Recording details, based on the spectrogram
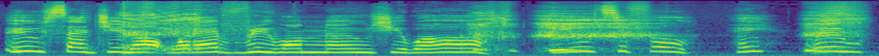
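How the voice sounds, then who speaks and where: A woman's voice: sits high, very slow, a little hiss or hum. A soothing, reassuring woman. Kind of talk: TV drama acting.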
